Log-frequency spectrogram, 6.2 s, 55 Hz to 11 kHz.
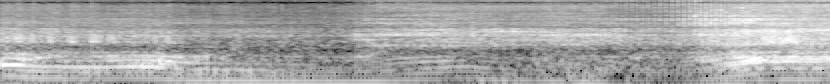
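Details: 1984 Honda ATC 200M three-wheeler barn find, revived after 30 years and parts replacement, needs fine tuning; single cylinder pulls cleanly through revs and settles back, no misfires or knocks, runs like a charm.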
